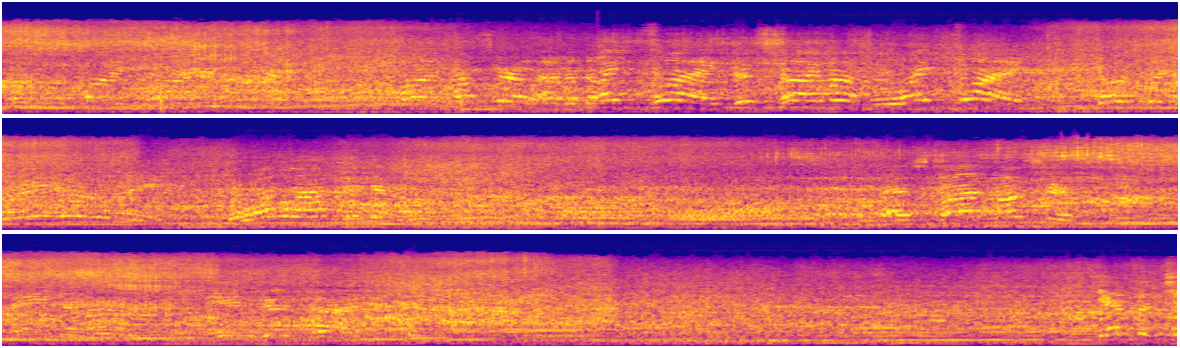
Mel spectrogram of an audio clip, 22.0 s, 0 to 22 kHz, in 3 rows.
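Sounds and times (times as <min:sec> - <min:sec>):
race car engines: 0:00.0 - 0:22.0.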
